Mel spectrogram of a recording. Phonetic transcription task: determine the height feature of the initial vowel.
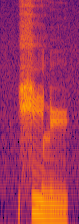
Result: high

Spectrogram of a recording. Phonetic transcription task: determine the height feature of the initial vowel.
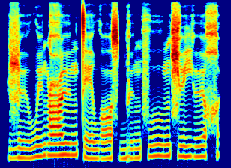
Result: high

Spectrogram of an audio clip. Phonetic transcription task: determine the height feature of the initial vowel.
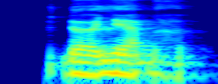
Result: mid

